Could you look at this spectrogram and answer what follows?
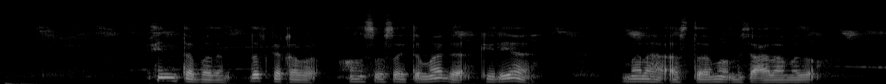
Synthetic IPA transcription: ʔɪnt̪ʰɐbɐðɐnd̪ɐd̪kʰɐqɑβɐ̰ɔnsɔːsɐjt̪ʰɔ̰maːɡɐ̰kʰɛlɪjɐhɐ | mɐlɐɦɐ̰ʔɐ̰st̪ʰaːmɔmɪsʕɑlaːmɐðɔ

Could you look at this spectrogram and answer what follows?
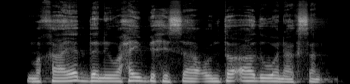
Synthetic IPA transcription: mɑχɑːjɐd̪ɐnɪwɑħɑjbɪħɪsaːʕʊnt̪ʰɔʔaːd̪ʊwɑnaːɡsɐn

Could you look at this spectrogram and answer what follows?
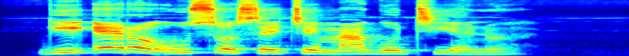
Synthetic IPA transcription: ɡɪʔeɾoʔusoset͡ʃemaɡotʰjeno

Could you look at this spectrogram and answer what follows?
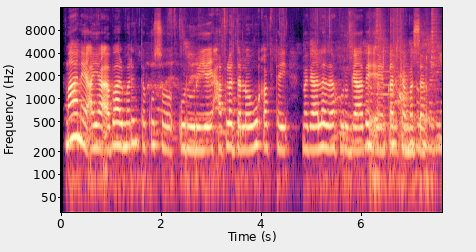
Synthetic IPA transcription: maːnɛʔɐjaːʔɐβaːlmɐɾɪnt̪ʰɐkʰʊsɔːʔʊɾuːɾɪjɛjħɑflɐd̪ɐlɔːɣʊqɑbt̪ʰɛj | mɐɣaːlɐðɐhʊrɡaːðɛʔɛːd̪ɐlkʰɐmɐsɐr

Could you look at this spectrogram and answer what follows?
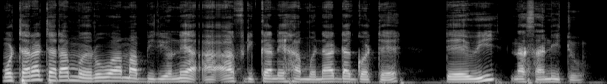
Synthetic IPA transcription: motaɾataɾamwɛɾowamabiɾiɔnɛaʔaʔːfɾikanɛɦamwɛnadaɡɔtɛ | dɛwinasanito

